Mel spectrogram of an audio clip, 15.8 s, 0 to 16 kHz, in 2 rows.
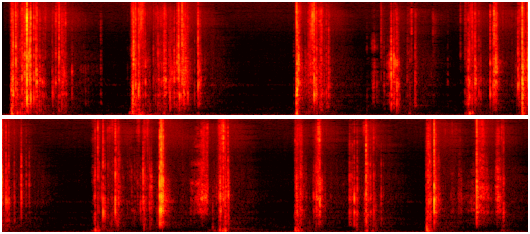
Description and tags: Pick up small carton box with items inside
Several variations of picking up an item (little paper box with stuff inside), recorded with Zoom H4n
